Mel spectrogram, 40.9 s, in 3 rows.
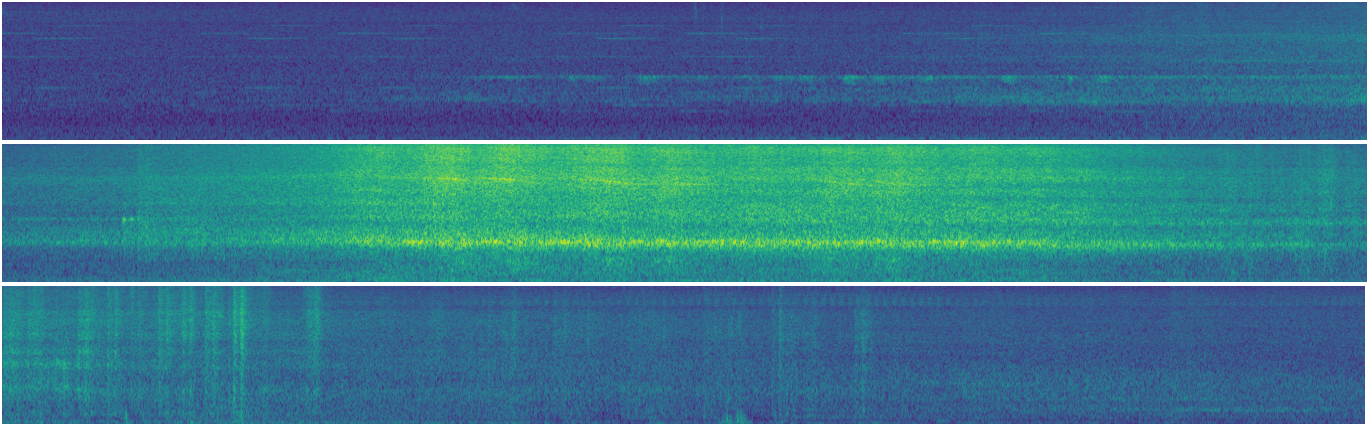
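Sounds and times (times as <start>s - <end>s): train wheels rumbling on rails: 12.2s - 40.9s.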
